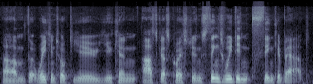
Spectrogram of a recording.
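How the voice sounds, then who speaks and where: Middle aged aussie guy hosting a hobby stream, deep voice, dry close sound. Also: moderate pace, mellow, no room sound. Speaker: livestream host. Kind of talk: casual livestream chat about tabletop wargaming.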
